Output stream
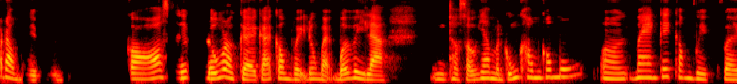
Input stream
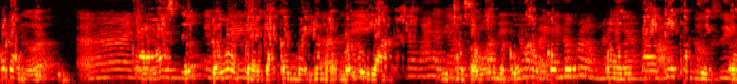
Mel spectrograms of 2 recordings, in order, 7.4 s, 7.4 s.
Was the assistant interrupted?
Yes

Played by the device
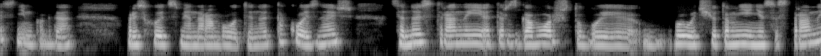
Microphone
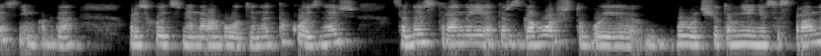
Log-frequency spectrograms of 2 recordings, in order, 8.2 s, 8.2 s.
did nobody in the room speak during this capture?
Yes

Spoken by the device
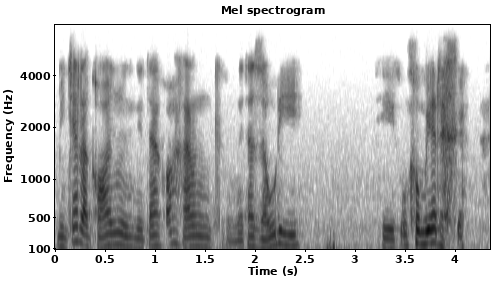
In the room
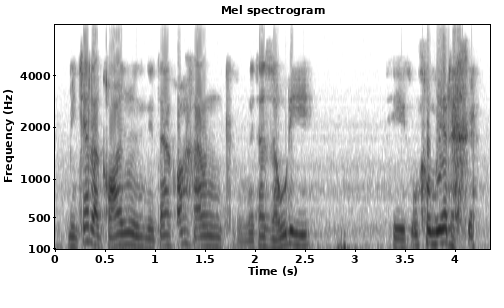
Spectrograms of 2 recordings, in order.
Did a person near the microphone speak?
No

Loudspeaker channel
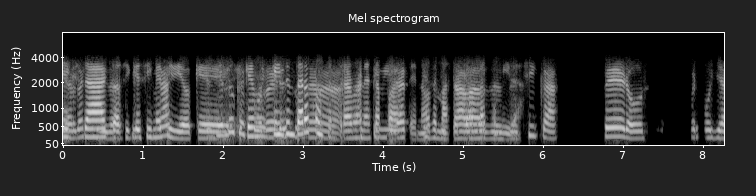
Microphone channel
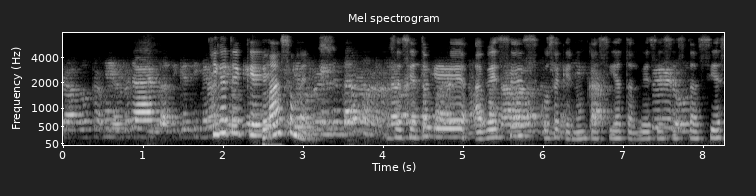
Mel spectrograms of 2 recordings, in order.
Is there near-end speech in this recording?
Yes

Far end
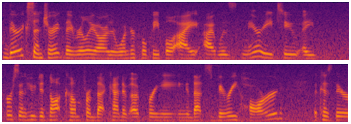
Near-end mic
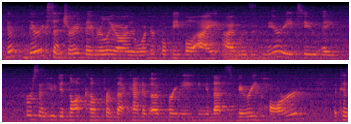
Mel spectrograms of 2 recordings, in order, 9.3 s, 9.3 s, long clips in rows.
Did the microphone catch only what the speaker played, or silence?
No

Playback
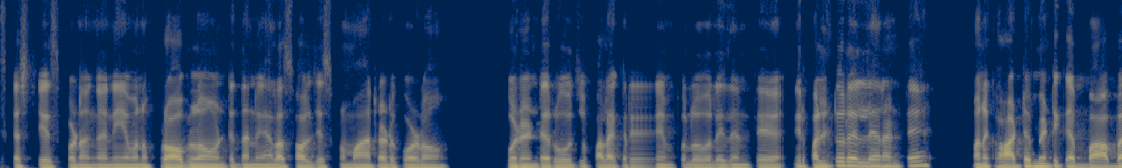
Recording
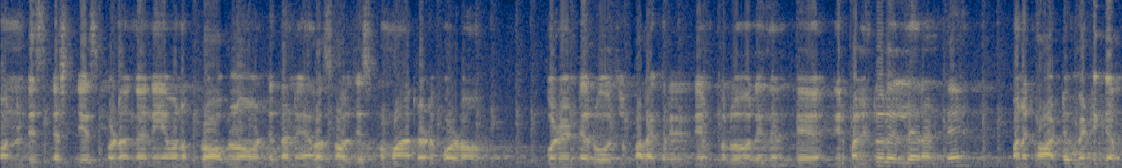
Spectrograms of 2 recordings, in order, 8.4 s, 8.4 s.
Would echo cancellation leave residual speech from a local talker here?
No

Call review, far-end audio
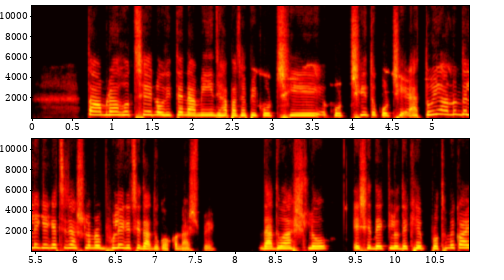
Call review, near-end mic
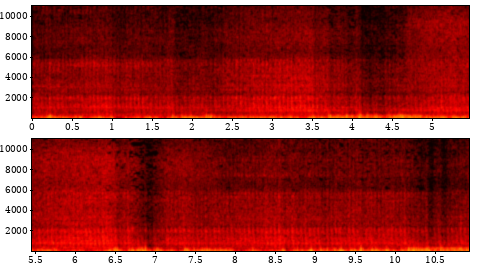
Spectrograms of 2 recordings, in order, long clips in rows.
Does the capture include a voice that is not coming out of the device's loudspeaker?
No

